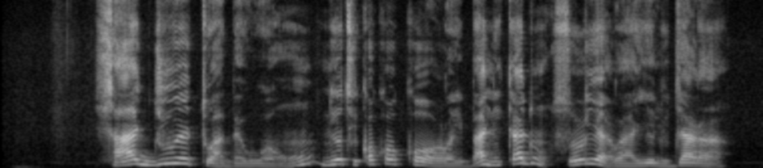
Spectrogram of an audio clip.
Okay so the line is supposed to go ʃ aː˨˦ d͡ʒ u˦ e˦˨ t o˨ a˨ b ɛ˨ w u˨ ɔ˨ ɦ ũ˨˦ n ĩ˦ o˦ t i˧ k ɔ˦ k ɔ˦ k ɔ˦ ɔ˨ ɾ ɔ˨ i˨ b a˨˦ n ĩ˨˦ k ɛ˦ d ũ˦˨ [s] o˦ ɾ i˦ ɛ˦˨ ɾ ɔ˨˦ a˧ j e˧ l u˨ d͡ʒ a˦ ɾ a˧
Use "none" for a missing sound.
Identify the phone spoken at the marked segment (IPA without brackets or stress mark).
s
